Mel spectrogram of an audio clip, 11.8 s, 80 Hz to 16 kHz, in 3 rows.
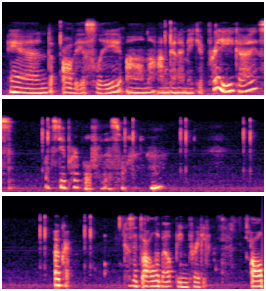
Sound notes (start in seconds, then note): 7.6 mouse clicks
